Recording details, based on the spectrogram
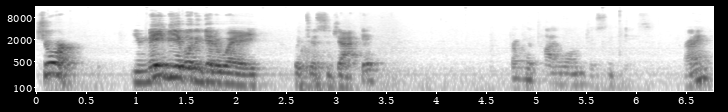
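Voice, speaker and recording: With an American accent, a man talks at a moderate pace in a somewhat breathy voice, using very wide pitch swings, big swings in loudness and long, frequent pauses. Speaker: workshop speaker, business school dean. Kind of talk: lecture.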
